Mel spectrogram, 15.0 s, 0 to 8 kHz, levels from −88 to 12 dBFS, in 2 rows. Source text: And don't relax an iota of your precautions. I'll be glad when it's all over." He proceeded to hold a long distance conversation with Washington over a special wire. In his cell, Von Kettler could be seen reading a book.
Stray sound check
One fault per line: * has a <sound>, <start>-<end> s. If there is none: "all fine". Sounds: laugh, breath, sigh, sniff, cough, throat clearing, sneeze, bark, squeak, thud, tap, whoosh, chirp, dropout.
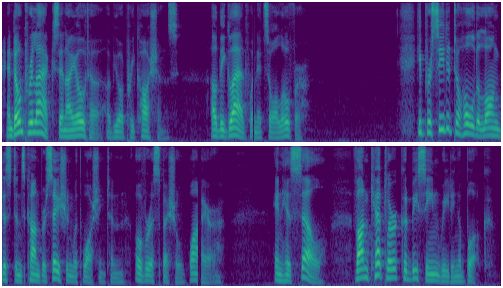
* has a dropout, 3.8-3.8 s
* has a dropout, 10.4-10.5 s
